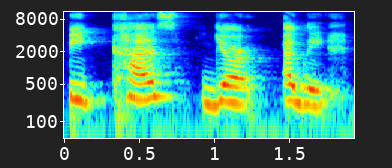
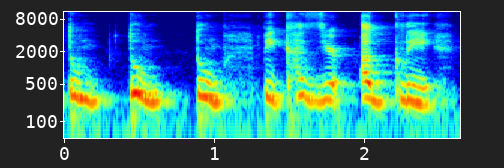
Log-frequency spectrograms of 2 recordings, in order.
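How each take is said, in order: First: Said in the usual way. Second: "Doom, doom, doom, because you're ugly" with every syllable hit separately; tapping each syllable. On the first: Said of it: "she's like". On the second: Retold or imitated. Regina taunts Julia, each syllable tapped out. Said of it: "Each syllable is tapping it".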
